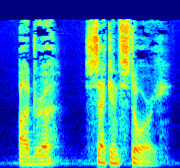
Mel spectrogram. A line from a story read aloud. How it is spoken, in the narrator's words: Perlman cleared his throat, a rumble like rocks falling, and said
